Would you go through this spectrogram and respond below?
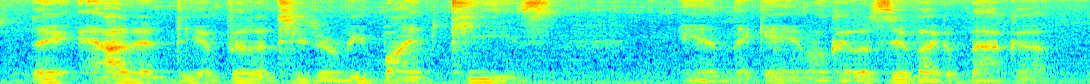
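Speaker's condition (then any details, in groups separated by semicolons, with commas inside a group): Cerebral palsy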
